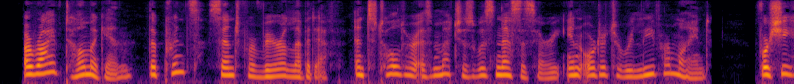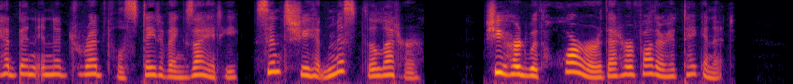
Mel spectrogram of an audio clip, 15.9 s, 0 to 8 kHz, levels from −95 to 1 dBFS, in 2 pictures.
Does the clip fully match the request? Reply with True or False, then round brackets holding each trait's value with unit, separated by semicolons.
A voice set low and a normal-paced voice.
False (225 Hz; 185 wpm)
